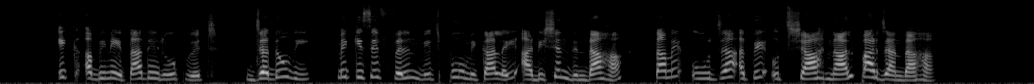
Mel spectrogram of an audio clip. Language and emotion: Punjabi, happy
